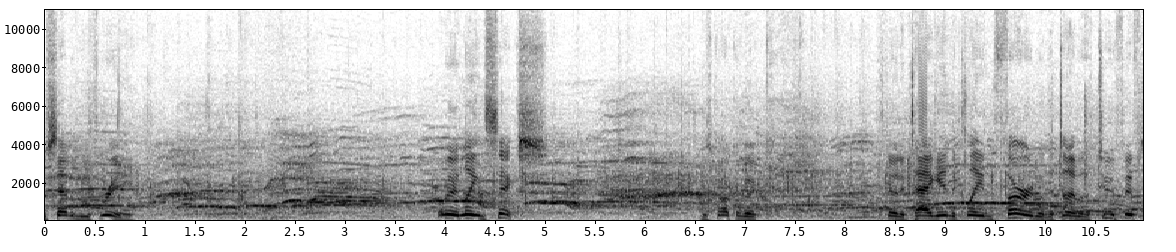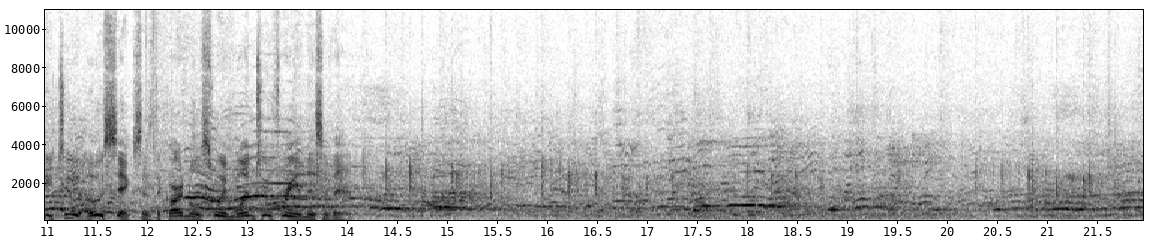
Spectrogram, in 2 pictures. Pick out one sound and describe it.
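Swimmers splash through the water.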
